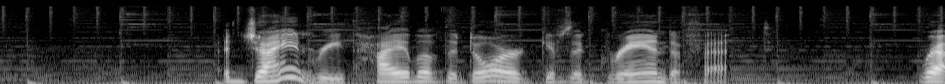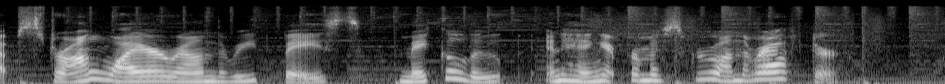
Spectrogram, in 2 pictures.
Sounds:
Music, Speech

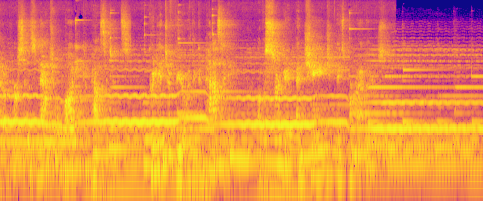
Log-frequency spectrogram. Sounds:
Speech, Music

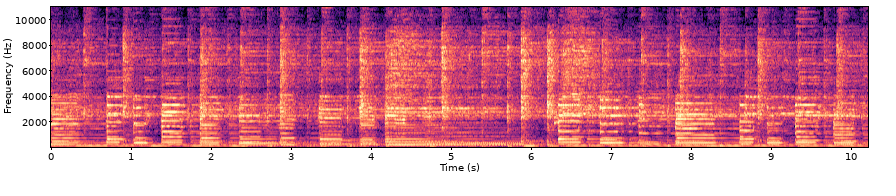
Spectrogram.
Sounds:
Musical instrument, Plucked string instrument, Music, Guitar, inside a small room

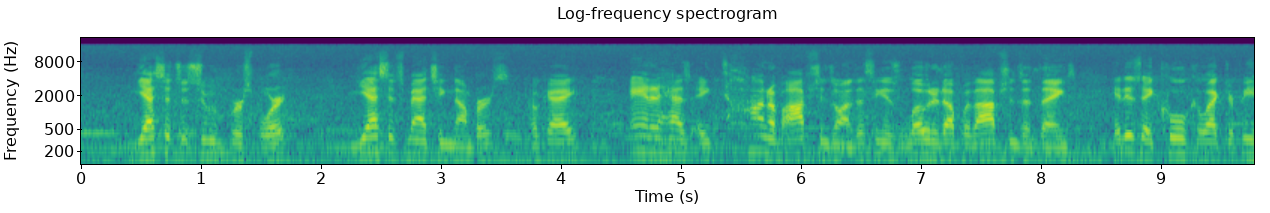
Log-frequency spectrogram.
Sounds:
Speech, Music

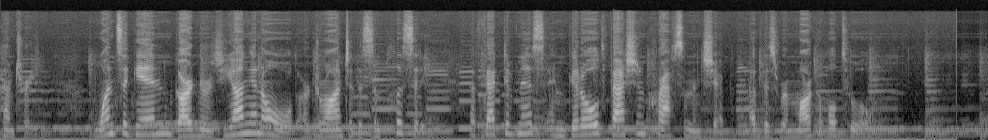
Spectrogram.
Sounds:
Music, Speech

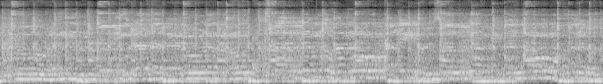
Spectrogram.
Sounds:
Music, Male singing

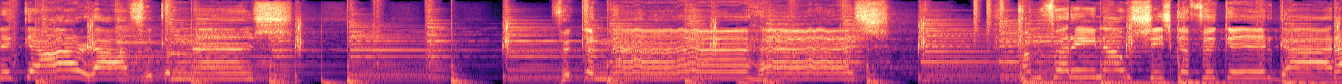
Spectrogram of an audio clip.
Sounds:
Music, Blues, Pop music

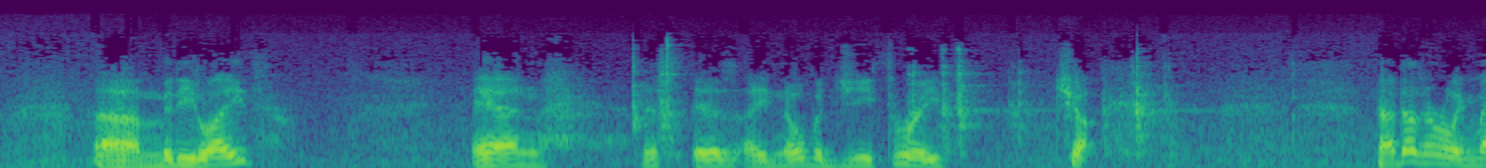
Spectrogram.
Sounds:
Speech, Tools

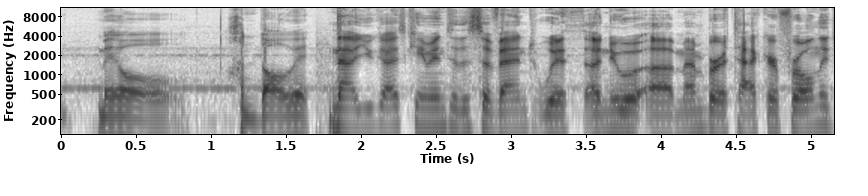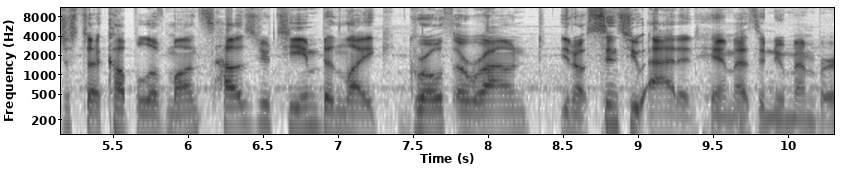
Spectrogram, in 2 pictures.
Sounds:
Speech

